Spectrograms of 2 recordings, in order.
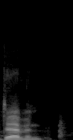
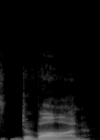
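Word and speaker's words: De'Von: It's not Devon. It's Devon. So Oh!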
